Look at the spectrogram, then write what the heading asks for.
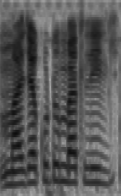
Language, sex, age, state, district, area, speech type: Marathi, female, 45-60, Maharashtra, Washim, rural, spontaneous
